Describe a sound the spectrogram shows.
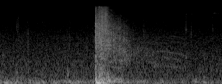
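A gunshot cracks once.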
